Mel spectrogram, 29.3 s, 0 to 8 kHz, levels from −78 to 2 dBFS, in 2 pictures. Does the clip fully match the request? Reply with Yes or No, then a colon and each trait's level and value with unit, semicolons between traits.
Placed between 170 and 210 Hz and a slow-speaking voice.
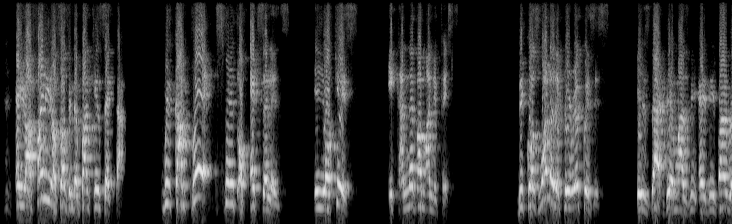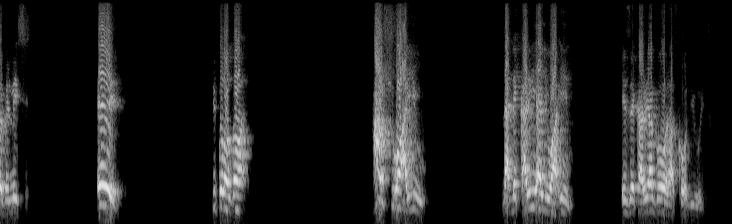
No: very high, 280 Hz; slow, 115 wpm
